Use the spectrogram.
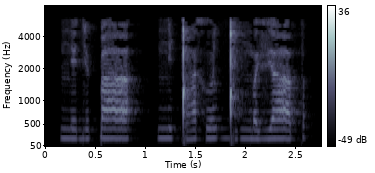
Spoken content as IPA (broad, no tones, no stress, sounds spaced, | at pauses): n e d ø k͡p a | n i ɡ͡ǃ a x ʊ l ɡ͡ǃ i ŋ͡m ɐ vʲ a p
